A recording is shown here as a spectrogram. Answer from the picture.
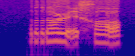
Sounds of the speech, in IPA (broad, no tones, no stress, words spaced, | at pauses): rɒɭɛ̰ xɒ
